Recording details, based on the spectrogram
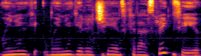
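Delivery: very soft, quiet, hushed voice. Retelling what a young lady asked after a speaking event: imitating a half-whisper. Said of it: "she whispered to me".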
